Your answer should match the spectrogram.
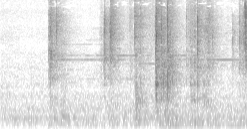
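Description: A metal spoon clinking against a stainless-steel mixer-grinder jar: a few light clicks, each with a faint ring.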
